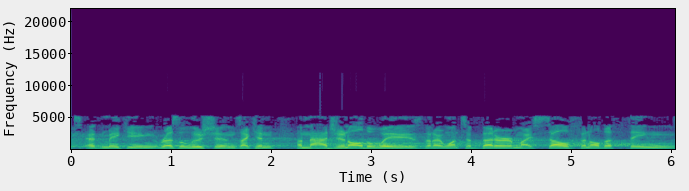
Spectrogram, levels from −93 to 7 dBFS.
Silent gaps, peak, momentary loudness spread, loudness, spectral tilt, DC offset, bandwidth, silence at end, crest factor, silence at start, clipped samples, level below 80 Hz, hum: none; 0 dBFS; 6 LU; -14 LUFS; -9.5 dB/octave; under 0.1%; 5.4 kHz; 0 s; 14 dB; 0 s; under 0.1%; -58 dBFS; none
